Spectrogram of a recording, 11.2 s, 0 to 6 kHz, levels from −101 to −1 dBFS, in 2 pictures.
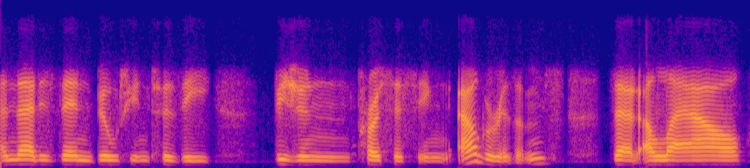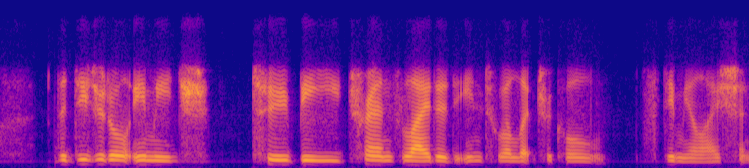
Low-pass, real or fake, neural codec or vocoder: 5.4 kHz; real; none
